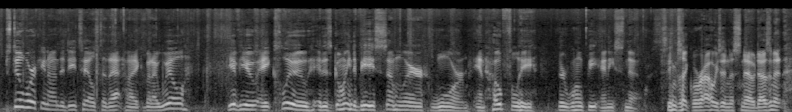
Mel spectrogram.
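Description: Middle-aged man, hiking vlogger, relaxed chatty delivery, camera at arm's length, outdoors in woods. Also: medium pitch, slight background noise. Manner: relaxed and chatty, many filler "uh"s. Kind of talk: casual vlog to camera. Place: under a tarp in snowy woods, outdoors.

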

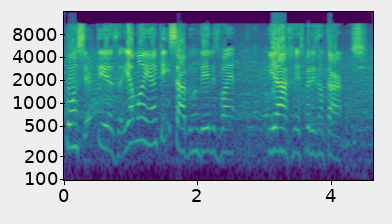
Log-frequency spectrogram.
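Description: A woman's voice: a little high, moderate pace, crowd noise, background noise. A woman in her fifties interviewed in a school hall, giving an earnest, thoughtful opinion. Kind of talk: street interview. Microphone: handheld TV mic held by reporter.

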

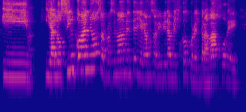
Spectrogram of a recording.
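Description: A woman in her forties with a Mexican accent, Catalan her first language, talks in a chatty, animated way with plenty of restarts. Her voice sits a little high. The video call picks up a roomy echo around her. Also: fairly quick. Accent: Mexican Spanish. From Spain. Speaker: interview guest, TV presenter. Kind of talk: casual interview chat. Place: small room, video call.

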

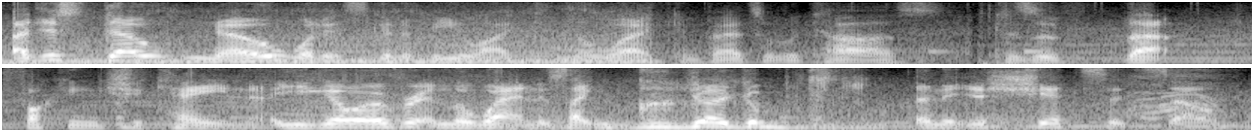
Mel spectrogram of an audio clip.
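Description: Young male teammate on headset, animated delivery, casual cursing, music in background. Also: mid-range voice, a little fast. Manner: excitable, swears casually. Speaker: teammate on voice chat. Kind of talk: casual banter over voice chat.

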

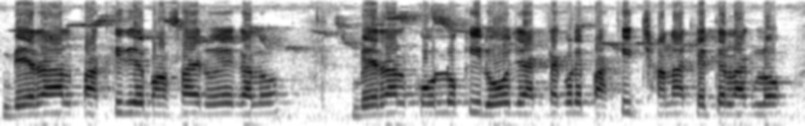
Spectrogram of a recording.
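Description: A male storyteller with a notably high voice reads a children's fable in an even, measured way. There is a faint hiss of background noise in the recording. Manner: steady, storytelling. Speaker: narrator. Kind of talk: scripted narration of a children's fable.

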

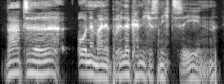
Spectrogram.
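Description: An actor playing a reluctant, sarcastic police officer with a husky voice in a radio play. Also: male voice, fairly low pitch, slow pace, a bit bright, exaggerated voice. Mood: dry, irritated.

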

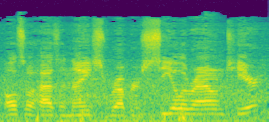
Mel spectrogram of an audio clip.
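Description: A young man giving a halting, plain product demonstration outdoors, picked up by a camera a few metres away. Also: medium pitch, little pitch movement. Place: outdoors in an open paved lot. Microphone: camera mic a few metres away. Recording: distant, heavy outdoor traffic noise.

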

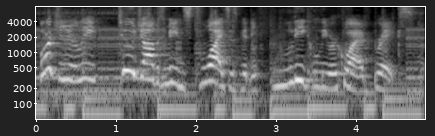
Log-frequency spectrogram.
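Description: A woman's voice: a little high, animated, measured pace, over music, voice pushed down. A woman voicing a laid-back, lazy male skeleton from a game.

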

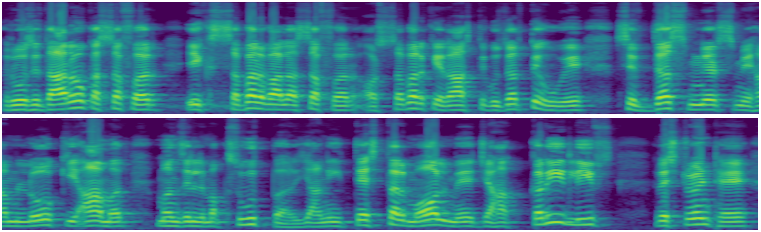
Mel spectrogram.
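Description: A man's voice: fairly high pitch, moderate pace, a little mellow. A man narrating a vlog as a scripted voice-over, with ornate, poetic and theatrical phrasing. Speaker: vlogger narrating.

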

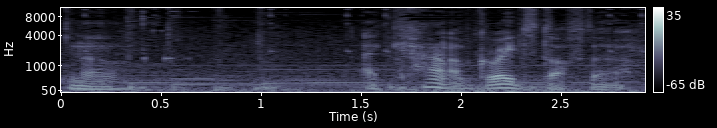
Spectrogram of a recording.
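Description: Twenties male streamer, deep and mellow, laid-back rambling talk, game music clearly audible underneath. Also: slow. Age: 20s. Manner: soft-spoken, relaxed, rambling with many fillers. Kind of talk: casual gameplay commentary. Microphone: condenser microphone.

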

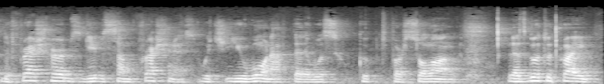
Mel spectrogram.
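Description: Slow-talking Sicilian-accented man, echoey room. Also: mid-range voice, slight background noise. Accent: Sicilian Italian. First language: Italian. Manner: unhurried, hesitant with many fillers, relishing tastes. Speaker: cooking show host. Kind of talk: casual cooking demonstration. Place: home dining room, indoors.

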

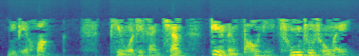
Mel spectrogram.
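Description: Man reading stern young village hero, firm and unshaken; husky, lo-fi. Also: medium pitch, brisk. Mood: calm resolve. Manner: firm, steady, calm under threat. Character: brave stern young male village swordsman. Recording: lo-fi phone-like audio.

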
